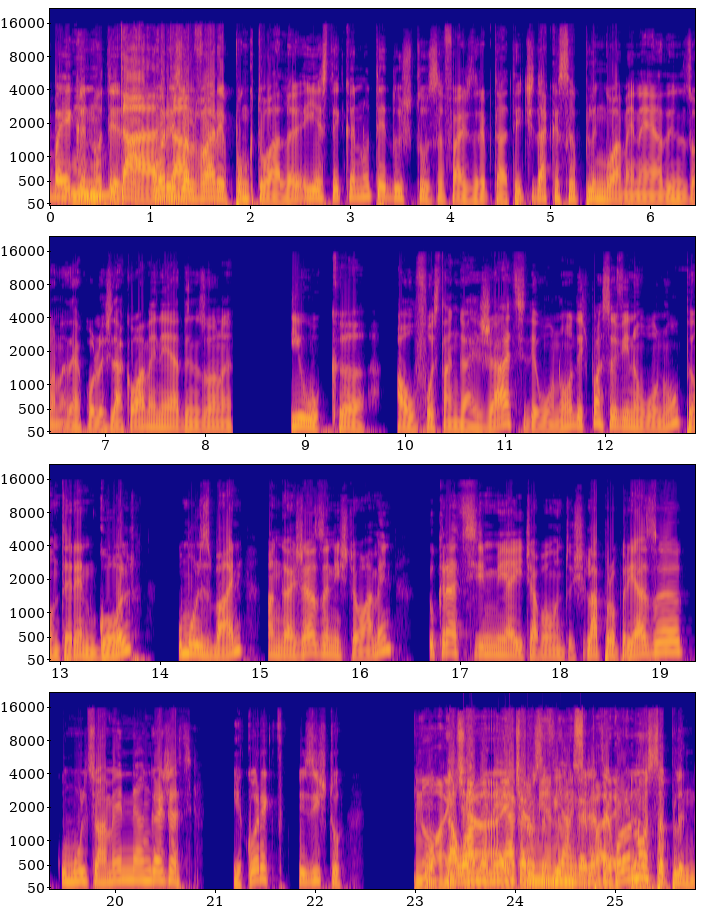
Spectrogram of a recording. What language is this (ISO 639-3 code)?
ron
